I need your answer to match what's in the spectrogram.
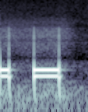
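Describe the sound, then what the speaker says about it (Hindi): Three short, identical electronic beeps at a steady, even rhythm signal that a phone call has been disconnected, each a clear steady tone separated by brief silences, with no voices. "फोन कट गया है"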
